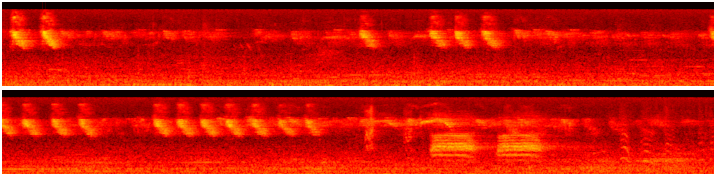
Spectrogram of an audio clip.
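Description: Birds chirping in quick runs of short, sharp high calls, with a larger bird cawing twice near the end, over faint low background noise.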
